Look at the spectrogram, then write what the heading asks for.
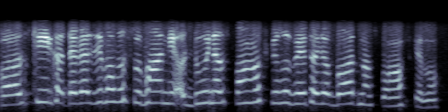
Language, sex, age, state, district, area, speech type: Kashmiri, female, 18-30, Jammu and Kashmir, Budgam, rural, conversation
